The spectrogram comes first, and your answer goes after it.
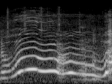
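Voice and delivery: high, loud imagined cheer from the class; mock children's cheer; kids cheering. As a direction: whoop like a room of thrilled kids. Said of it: "all the kids would have gone".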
